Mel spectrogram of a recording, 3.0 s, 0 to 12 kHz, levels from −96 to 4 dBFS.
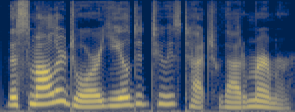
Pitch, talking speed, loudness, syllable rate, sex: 205 Hz, 205 wpm, -18 LUFS, 5.1 syllables/s, female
